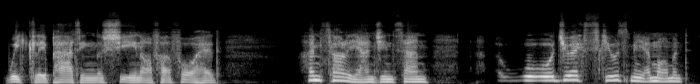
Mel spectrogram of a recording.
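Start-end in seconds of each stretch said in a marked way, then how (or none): 3.1-6.9 high, faltering apology; queasy polite lady. A narrator's reading. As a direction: excuse yourself delicately in a high voice. Mariko excuses herself, queasy.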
